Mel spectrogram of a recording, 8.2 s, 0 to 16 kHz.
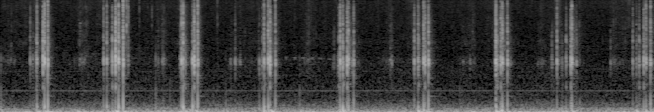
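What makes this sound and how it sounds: A small metal popcorn container is tapped in short, sharp clicks that often come in pairs, about once a second at an uneven pace. Each tap has a bright metallic ring near 2 kHz that dies away almost at once, over a low, steady background rumble and a faint constant tone.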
